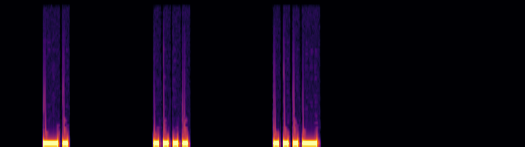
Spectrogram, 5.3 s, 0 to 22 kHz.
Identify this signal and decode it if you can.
Morse code, heard as a keyed tone, about 25 wpm, spaced as for 9 wpm, 700 Hz. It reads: NHV
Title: USA Call Signs - 6 Characters - 6x Character Spacing - 25wpm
